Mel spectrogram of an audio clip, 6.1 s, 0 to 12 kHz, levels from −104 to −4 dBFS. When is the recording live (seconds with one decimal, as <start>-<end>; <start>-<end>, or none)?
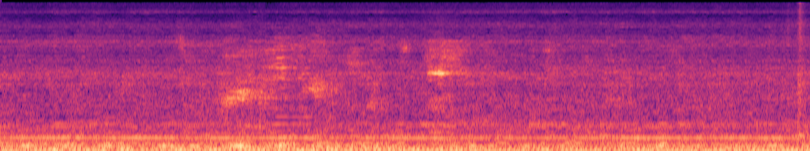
none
